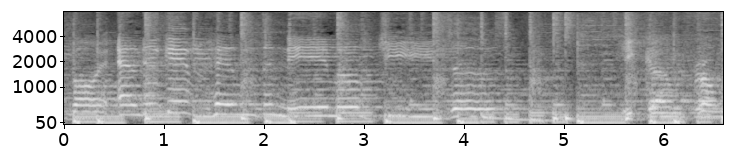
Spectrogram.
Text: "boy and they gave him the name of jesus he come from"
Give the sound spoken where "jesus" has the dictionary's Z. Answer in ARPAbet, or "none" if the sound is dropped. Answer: Z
